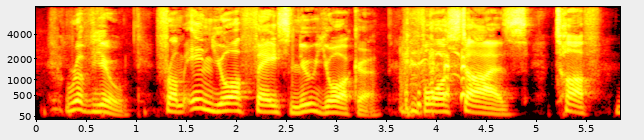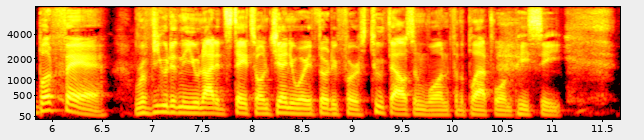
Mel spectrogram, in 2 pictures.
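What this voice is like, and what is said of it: Put-on Boston-style New York accent. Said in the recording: “is there someone here who can do like a New York accent? ... It's going to be a Boston accent, but I just pretend that it's a New York accent.”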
